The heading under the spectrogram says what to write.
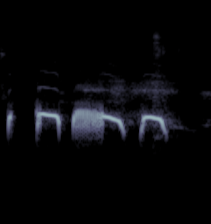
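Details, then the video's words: Spotted dove used as a lure bird, calling: a short clipped note, then a clear cooing note, a long rolling purr-like coo and a final falling coo, all mid-pitched and loud against silence. "tiếng chim cu gáy mồi gáy gọi"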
